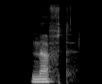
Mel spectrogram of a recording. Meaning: naphtha
- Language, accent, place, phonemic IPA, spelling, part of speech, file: French, France, Lyon, /naft/, naphte, noun, LL-Q150 (fra)-naphte.wav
